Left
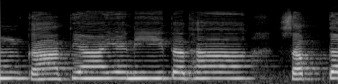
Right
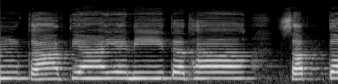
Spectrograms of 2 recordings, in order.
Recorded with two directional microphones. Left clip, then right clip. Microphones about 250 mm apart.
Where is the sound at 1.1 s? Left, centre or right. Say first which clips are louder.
Right 2 dB; right.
